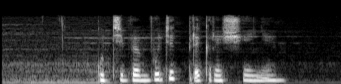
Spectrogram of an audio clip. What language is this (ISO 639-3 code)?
rus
